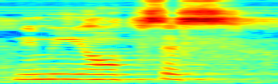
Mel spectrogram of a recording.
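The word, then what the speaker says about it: Mnemiopsis: Example, Nemiopsis. M is silent. Nemiopsis.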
